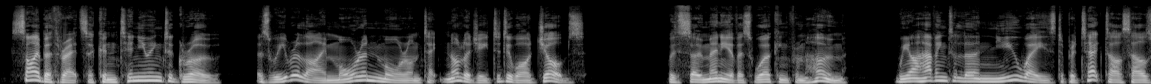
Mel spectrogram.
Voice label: french voice elearning

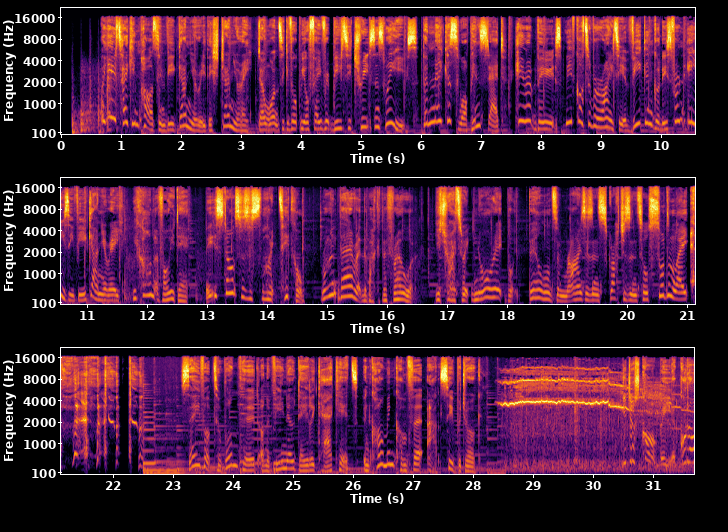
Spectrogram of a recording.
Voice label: instore announcements

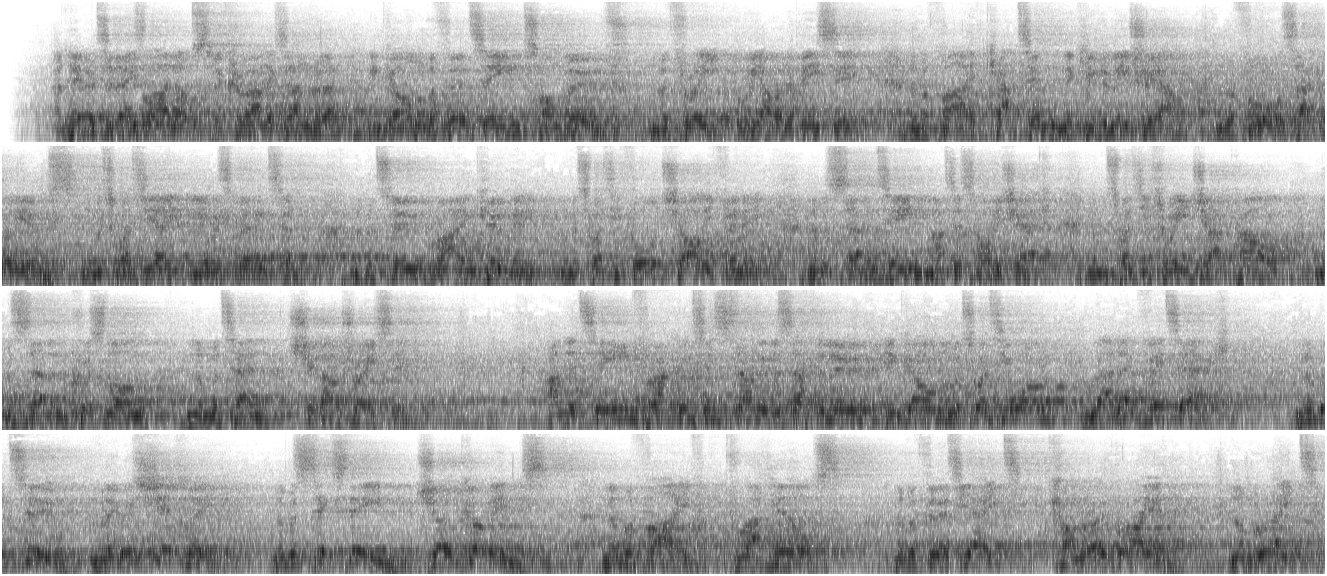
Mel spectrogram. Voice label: stadium announcer; vog

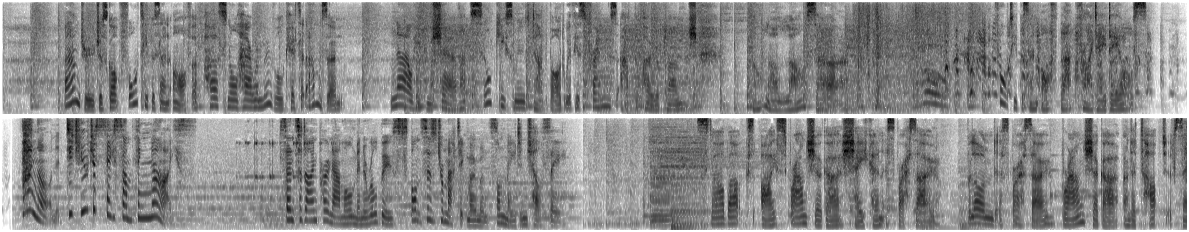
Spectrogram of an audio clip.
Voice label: commercial

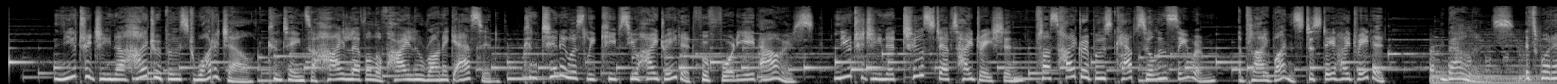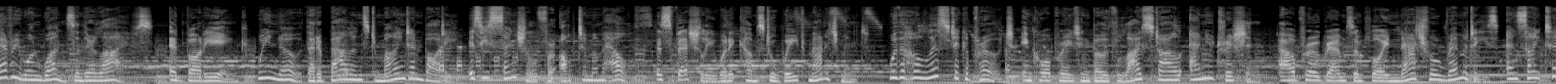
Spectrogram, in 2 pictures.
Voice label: singapore voice commercial

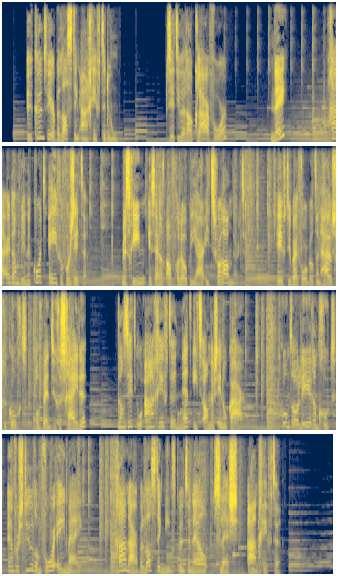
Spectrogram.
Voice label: Dutch voice corporate

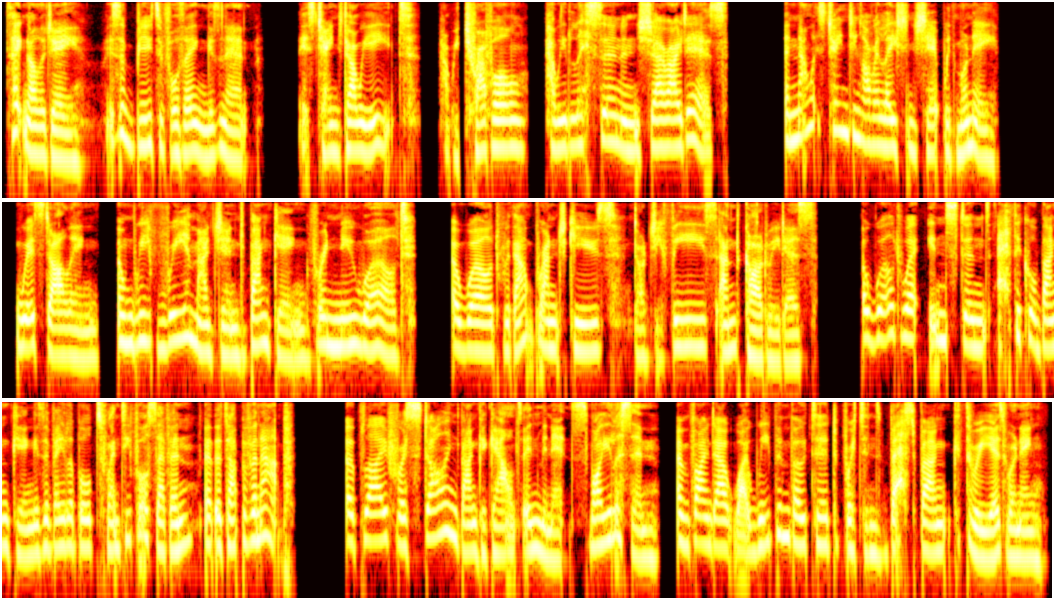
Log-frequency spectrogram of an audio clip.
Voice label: natural

